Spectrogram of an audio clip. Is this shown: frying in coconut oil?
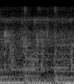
yes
